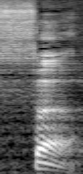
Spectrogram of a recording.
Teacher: Di mana huruf fa ini kita menggunakan gigi kacip kita sebelah atas. Ni gigi kacip sebelah atas, menekan kepada perut bibir kita. Bila sebut perut ni batnus syafah, maksud dia sebelah dalam lah.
